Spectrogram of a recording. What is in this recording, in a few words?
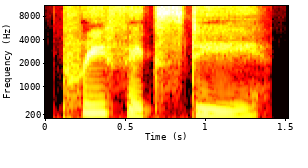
"de" phoneme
